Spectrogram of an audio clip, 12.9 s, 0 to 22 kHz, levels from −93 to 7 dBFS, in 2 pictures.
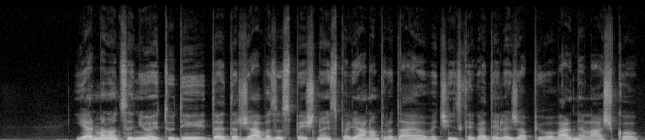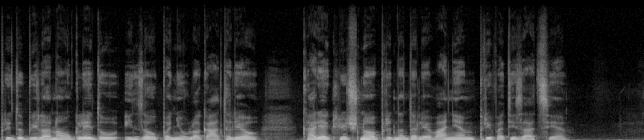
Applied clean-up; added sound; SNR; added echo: none; none; none; none.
